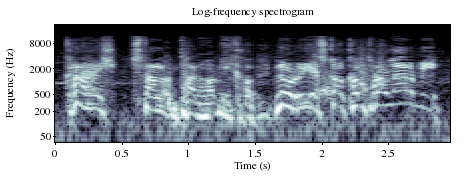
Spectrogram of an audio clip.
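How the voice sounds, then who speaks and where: A man voicing a big, dim but good-hearted mutant animal in an animated game, blustering and excitable. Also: extremely high pitch, a little fast, gravelly, loud music behind the voice, full character voice. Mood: frantic. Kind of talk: animated game cutscene dub.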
